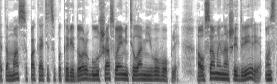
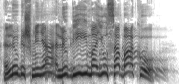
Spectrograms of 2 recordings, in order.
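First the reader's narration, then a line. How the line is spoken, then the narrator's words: Squealed while falling. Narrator (Russian): А слепой, пропахав затылком паркет, тем не менее успел провизжать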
